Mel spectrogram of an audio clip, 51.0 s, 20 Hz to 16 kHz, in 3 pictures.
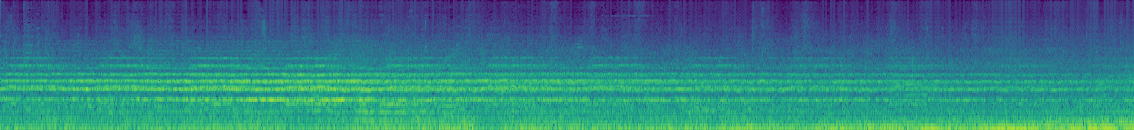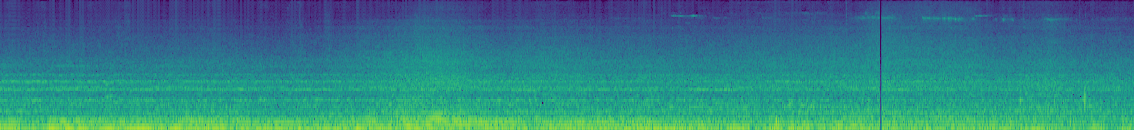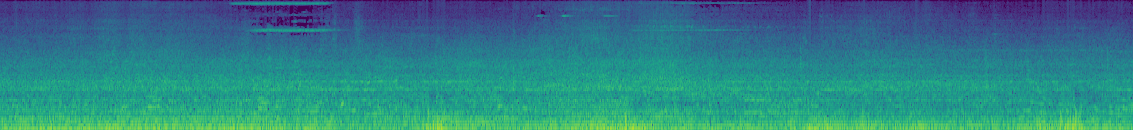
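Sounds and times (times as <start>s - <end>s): street noise: 0.0s - 51.0s
cars driving past: 11.3s - 51.0s.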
